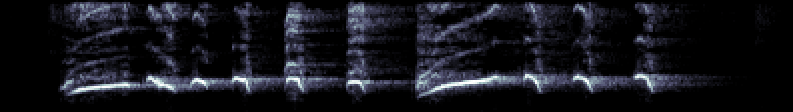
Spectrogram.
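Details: Orange-headed thrush song used to get males singing: two loud phrases, each a rising whistled slur followed by rapid repeated sharp notes, with a fading tail.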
